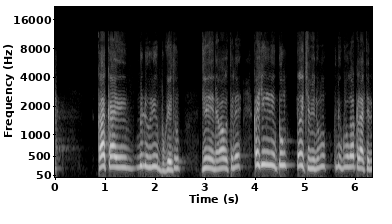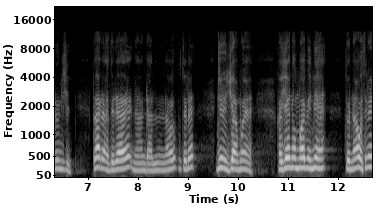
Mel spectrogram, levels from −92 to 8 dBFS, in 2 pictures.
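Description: Speech carried over an Opus call path at about 24 kbps, with audio reaching up to 12 kHz. Two brief rough patches show a lost packet rebuilt from error correction. The first runs from 7.27 to 7.33 s, about 40 ms of rebuilt sound, which fits two lost packets. The second runs from 8.83 to 8.85 s, which fits one packet. There is no gap. Each following packet carried a low-bitrate copy, and the decoder played it. Those frames sound coarser and noisier.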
